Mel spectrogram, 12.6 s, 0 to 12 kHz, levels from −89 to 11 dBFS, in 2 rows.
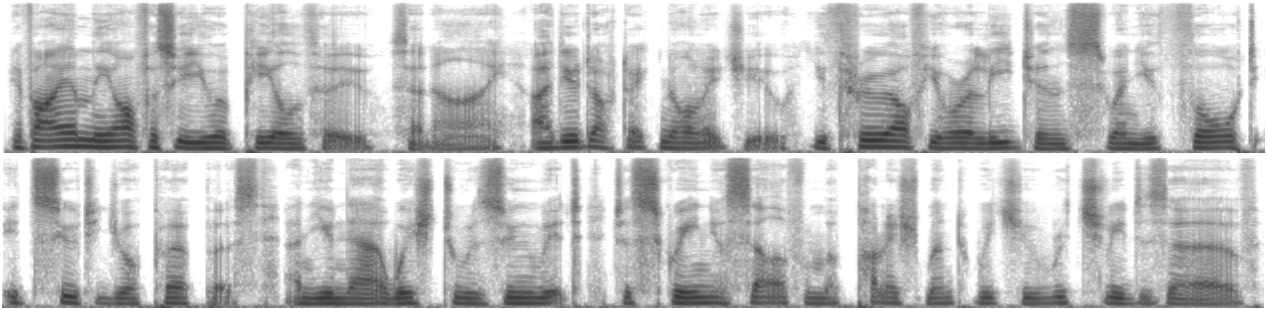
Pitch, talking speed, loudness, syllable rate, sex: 120 Hz, 210 wpm, -18 LUFS, 5.3 syllables/s, male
